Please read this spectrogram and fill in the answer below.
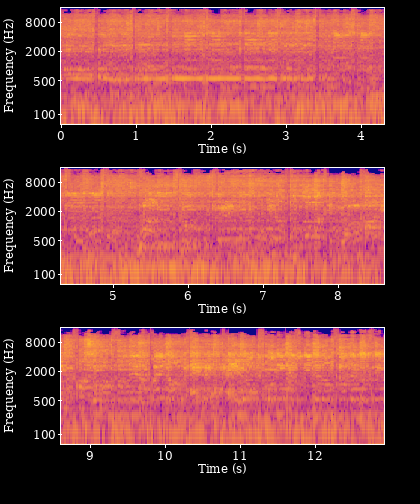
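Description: Live band and singers performing on stage, a dense mix of drums, instruments and amplified voices with a steady beat. A long note is held for the first three or so seconds before the music moves on.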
